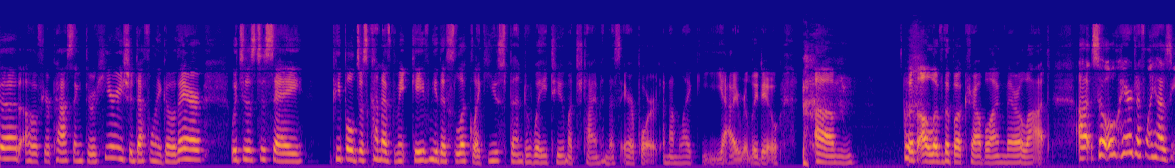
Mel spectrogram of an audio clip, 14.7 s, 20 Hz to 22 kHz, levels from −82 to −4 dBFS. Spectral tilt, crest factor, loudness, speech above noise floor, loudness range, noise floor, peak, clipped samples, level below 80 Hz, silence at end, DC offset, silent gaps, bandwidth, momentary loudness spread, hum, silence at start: -3.5 dB/octave; 18 dB; -29 LUFS; 33 dB; 10 LU; -62 dBFS; -12 dBFS; under 0.1%; -66 dBFS; 0 s; under 0.1%; none; 13 kHz; 15 LU; none; 0 s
